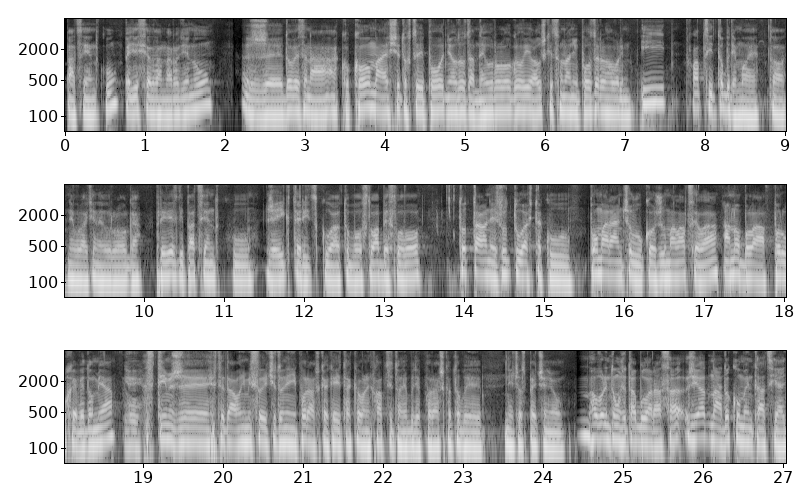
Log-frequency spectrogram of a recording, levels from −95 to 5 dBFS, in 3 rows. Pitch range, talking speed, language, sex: 110-130 Hz, 180 wpm, Slovak, male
